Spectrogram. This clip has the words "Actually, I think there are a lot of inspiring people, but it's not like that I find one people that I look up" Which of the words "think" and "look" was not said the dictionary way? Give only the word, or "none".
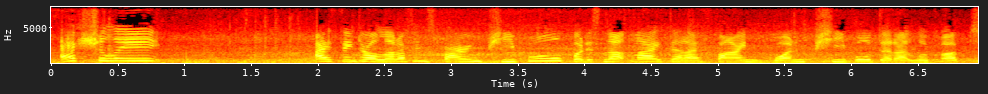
none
